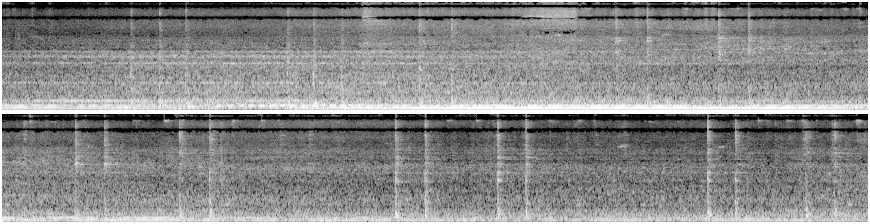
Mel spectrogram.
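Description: A train passing: a deep steady drone from the locomotive swells to its loudest around the middle and then fades, while sharp wheel clicks over the rail joints come through in the second half.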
